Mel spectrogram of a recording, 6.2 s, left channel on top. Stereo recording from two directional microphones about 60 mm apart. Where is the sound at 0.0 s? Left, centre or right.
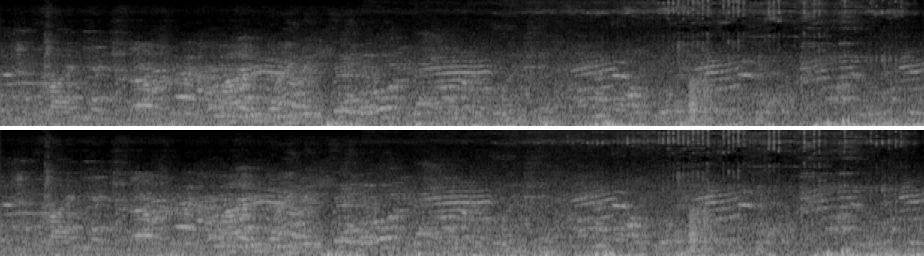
Centre.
